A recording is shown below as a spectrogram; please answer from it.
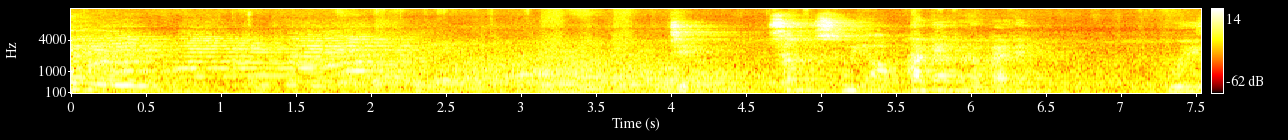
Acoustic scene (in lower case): subway station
